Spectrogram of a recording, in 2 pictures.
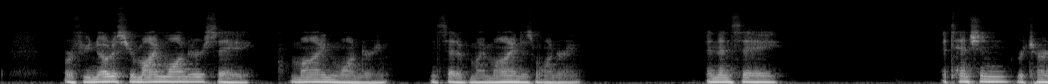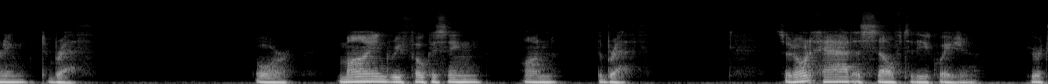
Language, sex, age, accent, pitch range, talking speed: English, male, 30-49, American, 80-105 Hz, 110 wpm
